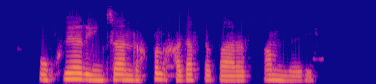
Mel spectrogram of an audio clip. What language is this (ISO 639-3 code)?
pus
